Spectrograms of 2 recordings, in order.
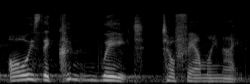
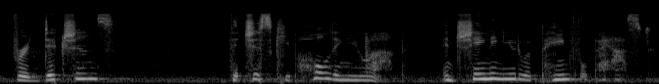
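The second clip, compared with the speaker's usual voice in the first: hushed, tender voice of Jesus in his suffering; Jesus speaking from the cross. Acted. Jesus on the cross speaking to the people, tender and whispered. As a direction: speak as Jesus, barely above a whisper, full of love.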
